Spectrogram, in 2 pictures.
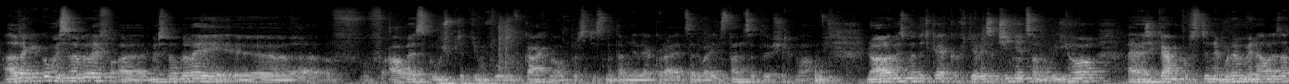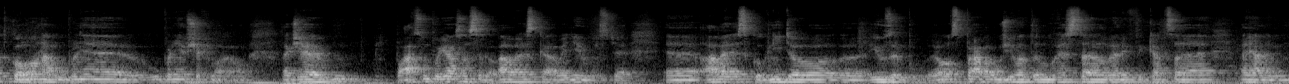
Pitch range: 100-115 Hz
